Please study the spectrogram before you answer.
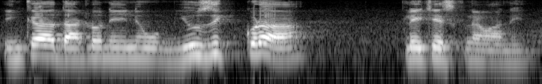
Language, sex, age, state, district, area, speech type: Telugu, male, 45-60, Telangana, Ranga Reddy, urban, spontaneous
